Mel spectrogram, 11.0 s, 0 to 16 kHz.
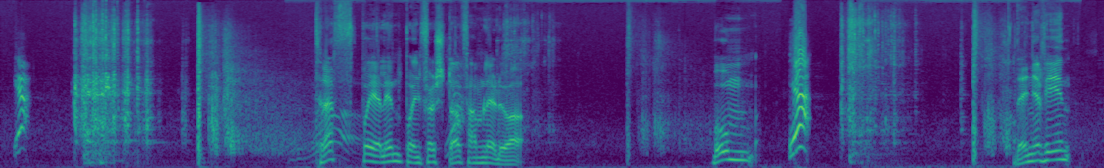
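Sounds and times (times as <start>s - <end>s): shotgun shot: 2.0s - 2.9s, 9.7s - 10.2s.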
